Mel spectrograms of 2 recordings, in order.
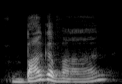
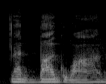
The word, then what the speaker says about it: Bhagavan: So sometimes Bhagwan is just translated as Lord or, yeah, something like that. Bhagavan is actually how it is in Sanskrit, 3 syllables, not Bhagwan or Bhagawan, but Bhagavan, is one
